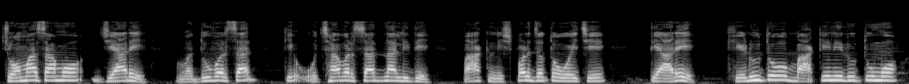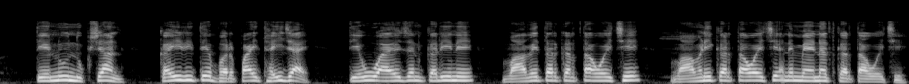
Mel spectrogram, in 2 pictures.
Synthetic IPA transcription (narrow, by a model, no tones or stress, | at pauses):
t͡ʃɔmasamõd͡ʒjaɾe | ʋəd̪ʱuʋəɾsad̪ | keo̰t͡ʃʰaʋəɾsad̪nalid̪ʱe | pa̰knɪʃpəɭd͡ʒət̪oɦojt͡ʃʰe | t̪jaɾe | kʰeɽut̪oba̰kiniɾut̪umõ | t̪enũnʊksan | kəiɾit̪ebʱəɾpajt̪ʰəid͡ʒaj | t̪eʋũajod͡ʒənkəɾine | ʋaʋet̪əɾkəɾt̪aɦojt͡ʃʰe | ʋaʋɳ̃ikəɾt̪aɦojt͡ʃʰeənemɛɦnət̪kəɾt̪aɦojt͡ʃʰḛ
